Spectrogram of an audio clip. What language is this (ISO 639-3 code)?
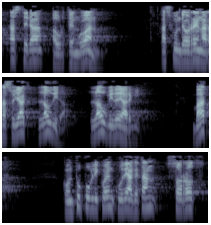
eus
